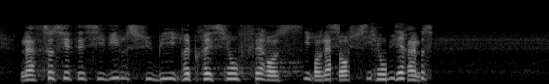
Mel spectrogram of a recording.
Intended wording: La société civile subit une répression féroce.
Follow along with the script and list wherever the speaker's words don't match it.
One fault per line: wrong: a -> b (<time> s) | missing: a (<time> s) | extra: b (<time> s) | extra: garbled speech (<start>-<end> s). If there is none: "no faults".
missing: une (1.8 s)
extra: garbled speech (3.0-4.3 s)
